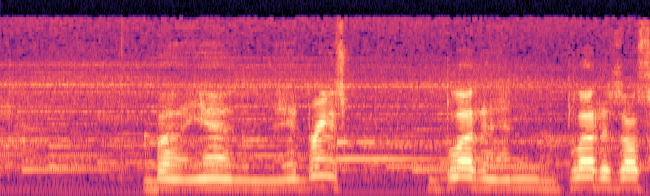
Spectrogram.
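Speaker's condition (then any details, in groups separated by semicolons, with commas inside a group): Traumatic brain injury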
